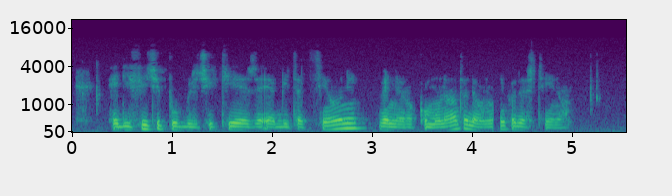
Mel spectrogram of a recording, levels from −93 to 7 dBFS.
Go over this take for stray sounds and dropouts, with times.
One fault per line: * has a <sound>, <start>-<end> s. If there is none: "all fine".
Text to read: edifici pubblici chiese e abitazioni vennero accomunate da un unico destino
* has a dropout, 4.2-4.3 s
